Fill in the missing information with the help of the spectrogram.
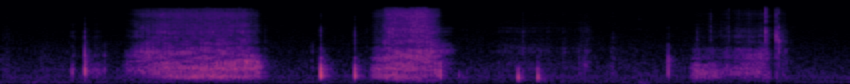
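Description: A child draws long lines with white chalk on a small, mostly erased wood-framed blackboard resting on carpet. Three long, bright, rasping scratches are heard, each lasting about a second, with sharp clicks of the chalk touching the board between them.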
